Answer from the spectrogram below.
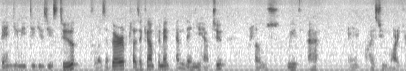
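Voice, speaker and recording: A man's voice: mid-range voice, animated, slow pace, darkish tone, rough recording. A man teaches an English grammar class online, explaining patiently and repeating key points. He checks in with his students again and again. A faint hum sits under his voice.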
